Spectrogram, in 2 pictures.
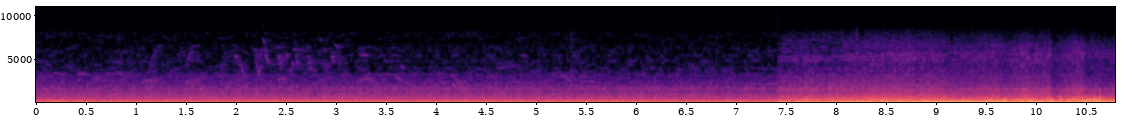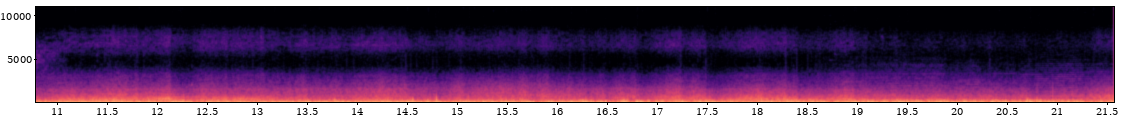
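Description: Toyota Land Cruiser 70 driving at road speed: steady engine and road noise that jumps suddenly louder, with more wind and tyre rush, about seven seconds in.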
